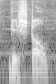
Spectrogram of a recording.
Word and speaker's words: Gestalt: Gestalt. I guess the most important part is like the SH sound.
